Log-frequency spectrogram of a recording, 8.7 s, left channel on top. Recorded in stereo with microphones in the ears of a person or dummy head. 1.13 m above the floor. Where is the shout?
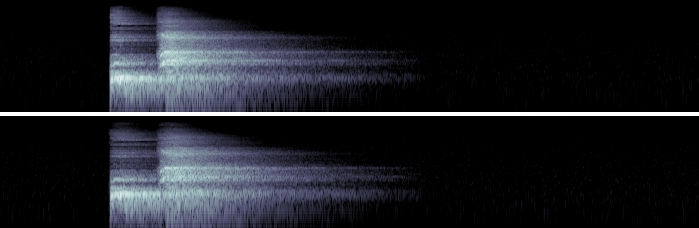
60° left (ahead or behind), 0.5 m; by 2.6 s 30° left (ahead or behind), 1.0 m.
